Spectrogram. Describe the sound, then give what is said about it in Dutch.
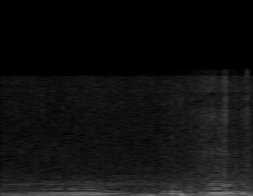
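Wasp buzzing on a white hogweed flower head: a faint, thin, continuous drone that wavers up and down in pitch, with a few brief louder buzzes toward the end. “Weet je al wat dat is? Nee. Wel een wesp. Het is zeker een wesp. Je zit hier op de berenklauw, op die witte schermbloem.”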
